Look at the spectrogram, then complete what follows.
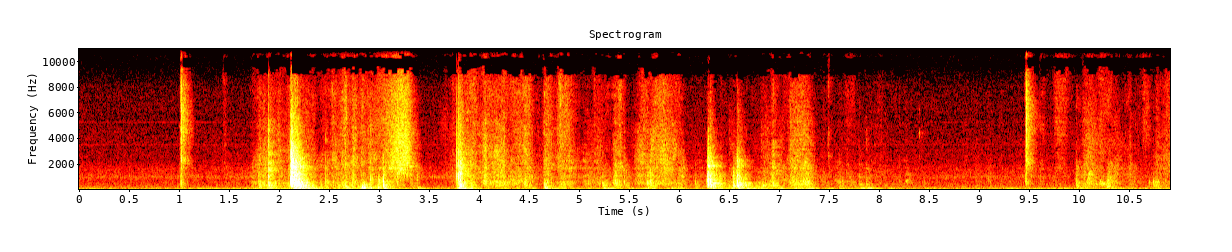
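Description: Scissors snipping loose threads off a leather-and-fur mitt, with the rustle and rub of the leather as it is turned and handled on a wooden table. A sharp snip about a second in, then scattered bursts of handling noise, the loudest about two seconds in.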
